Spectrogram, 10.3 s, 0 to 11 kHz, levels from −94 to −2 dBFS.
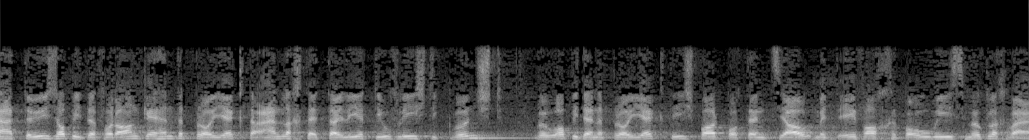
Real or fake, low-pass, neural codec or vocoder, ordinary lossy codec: real; 7.2 kHz; none; none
